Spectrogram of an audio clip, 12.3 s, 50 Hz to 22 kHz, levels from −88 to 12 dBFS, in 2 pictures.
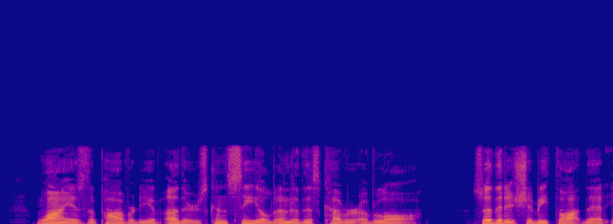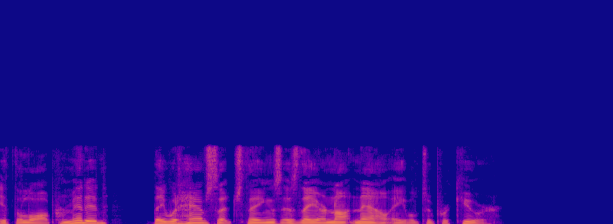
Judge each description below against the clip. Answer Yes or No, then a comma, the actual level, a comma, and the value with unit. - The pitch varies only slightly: No, average, 4.3 semitones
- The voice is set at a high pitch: No, low, 130 Hz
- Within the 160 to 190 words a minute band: Yes, average, 175 wpm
